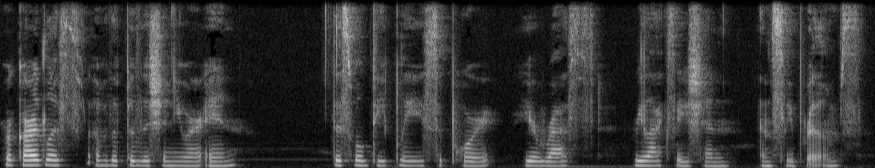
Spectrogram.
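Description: A woman guiding a sleep meditation in a soothing, gentle way, speaking deliberately with long pauses. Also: medium pitch, completely flat delivery. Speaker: meditation guide and podcast host. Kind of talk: guided sleep meditation, yoga nidra.

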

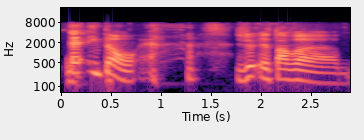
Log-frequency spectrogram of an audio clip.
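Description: Carioca man, animated storyteller, fairly high voice, dry and slightly dull recording. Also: slow, dry recording. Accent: Carioca Portuguese. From Rio de Janeiro, Brazil. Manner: lively, animated storytelling with laughs. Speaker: podcast co-host. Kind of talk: casual chat.

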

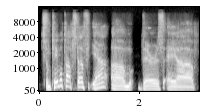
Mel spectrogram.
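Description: A man, a game designer and writer, talking reflectively as a podcast guest, pausing often on fillers. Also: medium pitch, very animated, breathy edge, dry recording, studio quality. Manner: reflective, hesitant with frequent fillers. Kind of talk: casual interview talk.

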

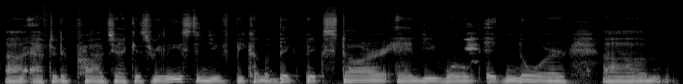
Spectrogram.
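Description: Deep husky guy doing podcast interview host stuff, really effusive and encouraging. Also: flat delivery, a little slow, dark tone. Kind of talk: conversational interview hosting.

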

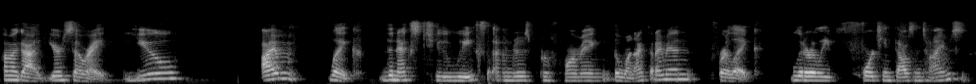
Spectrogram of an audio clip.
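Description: A woman's voice: mid-range voice, lively intonation, a little slow. Teenage girl guest, slightly muffled sound. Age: teens. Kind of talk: casual chat.

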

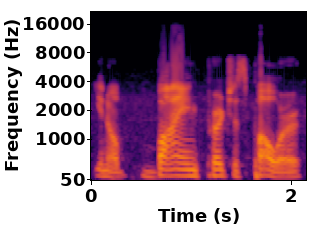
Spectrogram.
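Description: Gravelly, bright-voiced man hosting a discussion. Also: medium pitch, fairly even intonation, measured pace, no echo. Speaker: discussion host. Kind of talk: casual panel discussion.

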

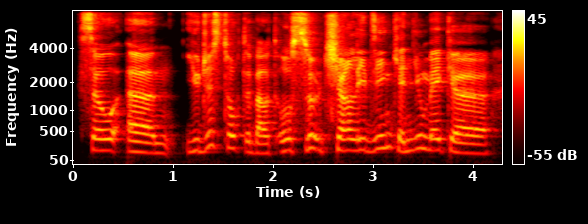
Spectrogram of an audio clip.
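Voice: mid-range voice, a little slow, a bit bright. An interviewer asking questions in a hesitant way, restarting phrases.

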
